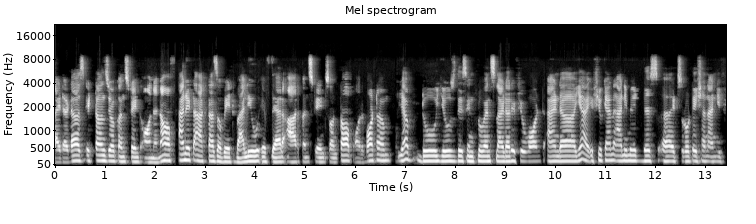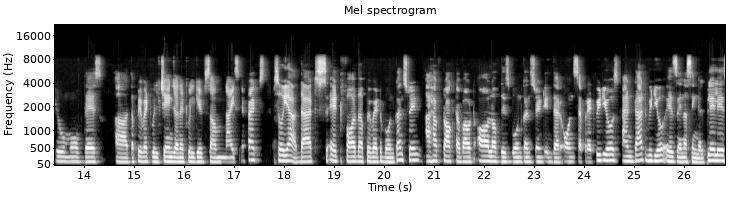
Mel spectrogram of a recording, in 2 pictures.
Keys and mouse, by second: 2.3-4.1 drag, 7.6-8.6 drag, 9.7 middle click, 10.9-11.5 drag, 13.5-14.2 drag, 20.7-26.8 drag.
